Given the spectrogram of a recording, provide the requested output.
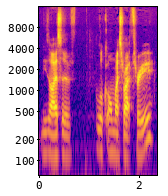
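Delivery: ordinary delivery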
